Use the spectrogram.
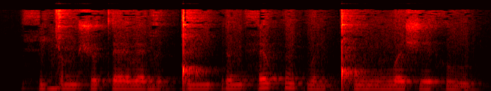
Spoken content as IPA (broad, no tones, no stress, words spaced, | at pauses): hiɟɔnʃœtɾɛ lɛɡøǃi | ɾønhɛkʷ õkʷɛnǃʰun ŋʷɛ ʃehu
